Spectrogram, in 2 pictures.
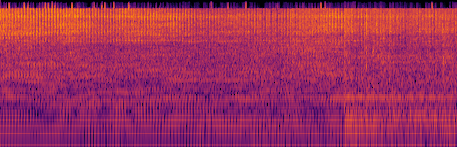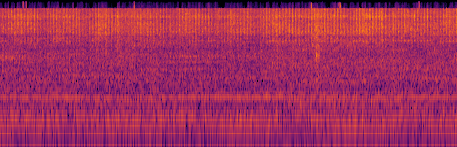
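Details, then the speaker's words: Husqvarna tractor with Kohler Courage single-cylinder, previously no-run with too much compression, now repaired with new starter; runs with even, steady beat, no knocks or misses, tone rising cleanly as throttle opens. "we were able to get it running and then here we are cleaning it up"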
